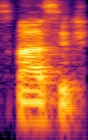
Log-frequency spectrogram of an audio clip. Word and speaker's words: Spasic: Spasic is the pronunciation, but honestly, like I said earlier, it's not a big deal.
